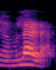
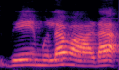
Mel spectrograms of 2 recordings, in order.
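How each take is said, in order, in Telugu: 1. పేరు కుదించి అంటారు, మూడు అక్షరాలు. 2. పేరు పూర్తిగా అంటారు, నాలుగు అక్షరాలు. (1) "కొంచెం వెములాడ అంటారు" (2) "వేములవాడ అని అలా ఏం ప్రొనౌన్స్ చేయరు కదా"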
